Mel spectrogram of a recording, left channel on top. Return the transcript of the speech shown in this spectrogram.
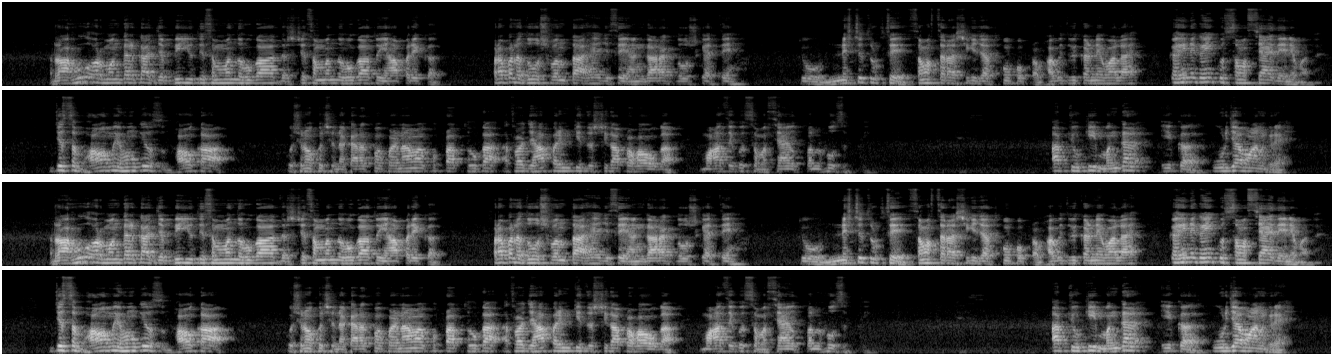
राहु और मंगल का जब भी युति संबंध होगा, दृष्टि संबंध होगा, तो यहाँ पर एक प्रबल दोष बनता है जिसे अंगारक दोष कहते हैं, जो निश्चित रूप से समस्त राशि के जातकों को प्रभावित भी करने वाला है, कहीं ना कहीं कुछ समस्याएं देने वाला है। जिस भाव में होंगे उस भाव का कुछ ना कुछ नकारात्मक परिणाम आपको प्राप्त होगा, अथवा जहां पर इनकी दृष्टि का प्रभाव होगा वहां से कुछ समस्याएं उत्पन्न हो सकती हैं। अब चूंकि मंगल एक ऊर्जावान ग्रह है,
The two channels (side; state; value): left; quieter; 5.6 dB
